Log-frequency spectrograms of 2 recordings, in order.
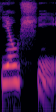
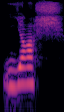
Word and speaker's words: Yosh: It is pronounced Yosh like Yoshi. It is not Yosh like Josh.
